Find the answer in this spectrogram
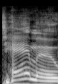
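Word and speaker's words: Temu: it's t e m u t fck it's pronounced TAMU would be T muu it's TAMU I'm not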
